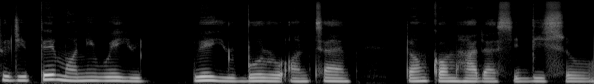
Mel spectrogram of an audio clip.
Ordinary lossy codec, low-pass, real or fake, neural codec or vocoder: none; none; fake; autoencoder, 48 kHz, 32 numbers a frame, DAC-VAE, trained on Japanese speech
